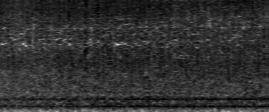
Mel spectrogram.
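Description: Fountain water splashing steadily, with a steady low hum underneath.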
